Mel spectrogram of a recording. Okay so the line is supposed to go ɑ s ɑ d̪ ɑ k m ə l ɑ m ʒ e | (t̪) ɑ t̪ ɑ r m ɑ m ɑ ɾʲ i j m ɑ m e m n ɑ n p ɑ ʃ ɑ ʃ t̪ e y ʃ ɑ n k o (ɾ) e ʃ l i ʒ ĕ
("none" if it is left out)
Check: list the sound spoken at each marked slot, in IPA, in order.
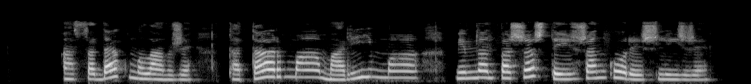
t̪, ɾ

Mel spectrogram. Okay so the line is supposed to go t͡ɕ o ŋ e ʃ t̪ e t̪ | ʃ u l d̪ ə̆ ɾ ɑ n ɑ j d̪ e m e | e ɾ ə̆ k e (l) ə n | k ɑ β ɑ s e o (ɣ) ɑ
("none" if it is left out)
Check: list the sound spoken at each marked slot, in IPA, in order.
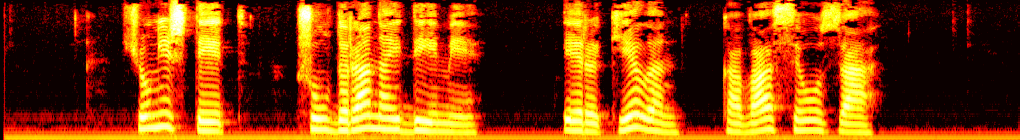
l, z

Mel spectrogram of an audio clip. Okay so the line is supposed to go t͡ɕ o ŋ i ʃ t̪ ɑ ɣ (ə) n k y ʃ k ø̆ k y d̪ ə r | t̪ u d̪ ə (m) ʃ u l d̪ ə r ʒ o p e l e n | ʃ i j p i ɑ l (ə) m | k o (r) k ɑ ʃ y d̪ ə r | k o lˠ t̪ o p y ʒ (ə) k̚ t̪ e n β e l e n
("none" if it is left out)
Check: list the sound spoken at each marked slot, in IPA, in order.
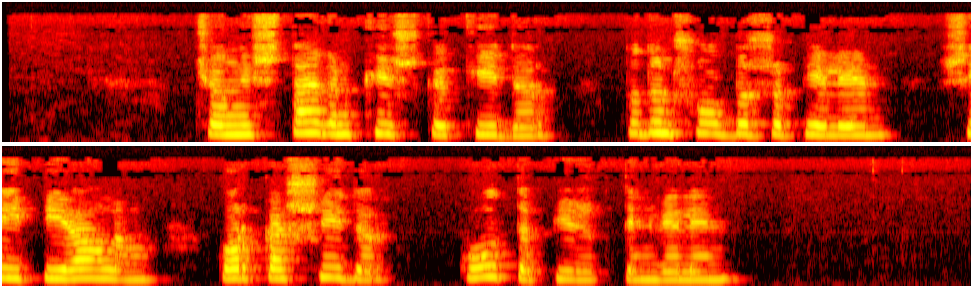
ə, n, ə, r, ə

